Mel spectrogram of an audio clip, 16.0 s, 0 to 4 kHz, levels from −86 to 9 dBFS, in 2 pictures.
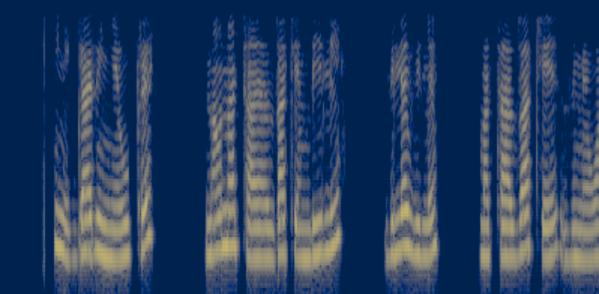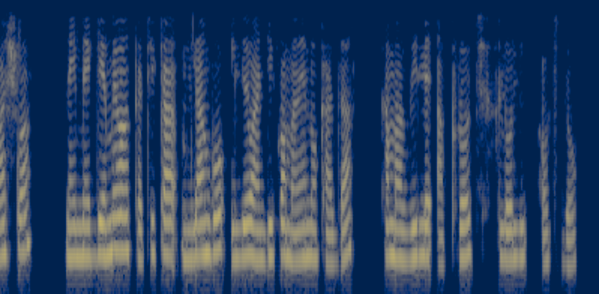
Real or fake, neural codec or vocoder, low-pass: fake; codec, 16 kHz, 16 kbps, FreqCodec, larger model; 3.6 kHz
